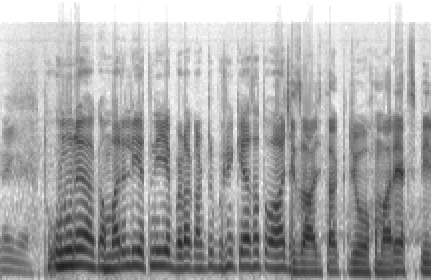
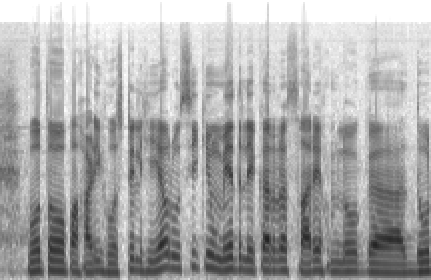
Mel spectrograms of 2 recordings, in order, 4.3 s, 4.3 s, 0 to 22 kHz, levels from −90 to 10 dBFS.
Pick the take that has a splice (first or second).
first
